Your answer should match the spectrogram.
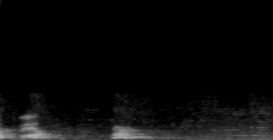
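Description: A dog standing on a vehicle near a cricket ground barks twice, two close, loud yelps separated by a short pause.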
